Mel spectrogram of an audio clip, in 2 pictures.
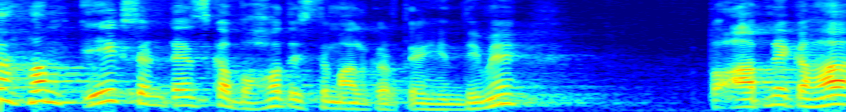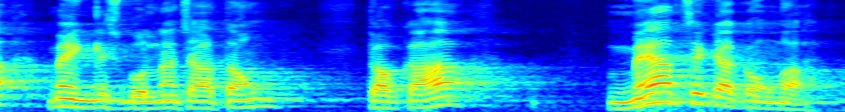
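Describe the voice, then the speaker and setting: A man teaching a spoken English lesson, quizzing his viewers and saying the example sentences slowly and deliberately. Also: a little high. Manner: lively, quizzes viewers with questions and answers them himself. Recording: long reverb, hall-like.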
